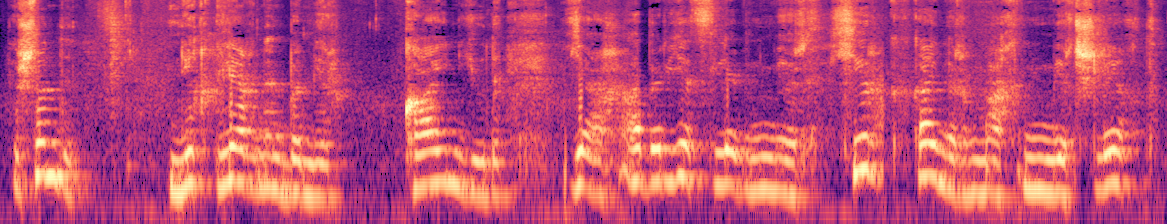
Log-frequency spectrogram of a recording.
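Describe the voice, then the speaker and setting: An older woman from Ukraine with an Eastern European accent, giving a personal account in halting, broken short phrases. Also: mid-range voice, darkish tone. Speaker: documentary interviewee. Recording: echoey room with faint noise and clicks.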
